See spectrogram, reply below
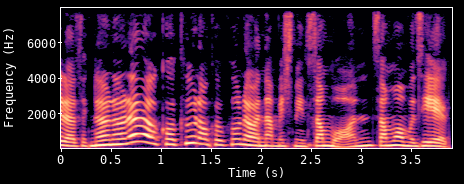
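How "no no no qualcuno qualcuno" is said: high, urgent repeated cries, re-enacted; retold frantic alarm. Guest warning Airbnb owners of intruder, frantic. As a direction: act out desperately alerting people in broken Italian.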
